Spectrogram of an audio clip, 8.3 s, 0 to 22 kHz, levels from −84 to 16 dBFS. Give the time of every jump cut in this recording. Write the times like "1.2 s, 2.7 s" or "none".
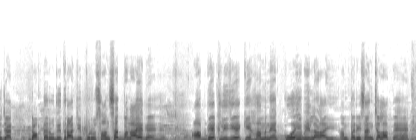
none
